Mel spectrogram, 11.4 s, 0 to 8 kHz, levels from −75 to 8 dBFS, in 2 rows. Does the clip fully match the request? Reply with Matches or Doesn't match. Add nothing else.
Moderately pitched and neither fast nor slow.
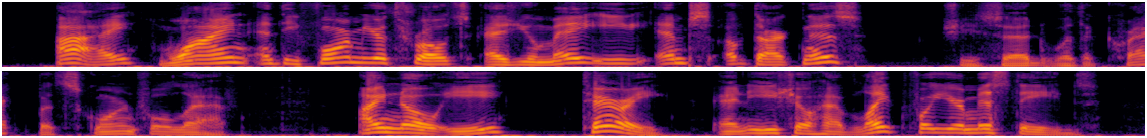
Matches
